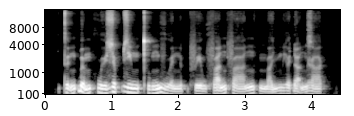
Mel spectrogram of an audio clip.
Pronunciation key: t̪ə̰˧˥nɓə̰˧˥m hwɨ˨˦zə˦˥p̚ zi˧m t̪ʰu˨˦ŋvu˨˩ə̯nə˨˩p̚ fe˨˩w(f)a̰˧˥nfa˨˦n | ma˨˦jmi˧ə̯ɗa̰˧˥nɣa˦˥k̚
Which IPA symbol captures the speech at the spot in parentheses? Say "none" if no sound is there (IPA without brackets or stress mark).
f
